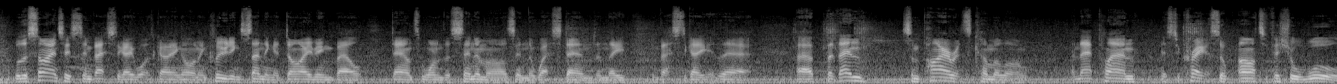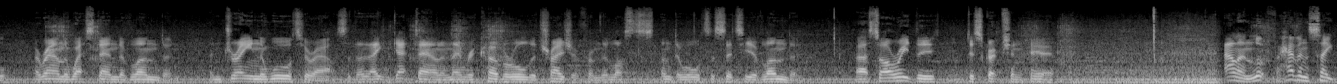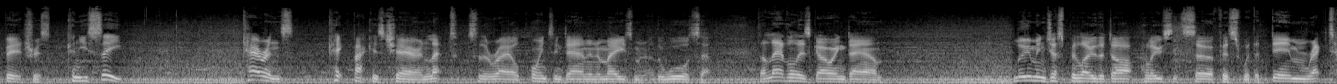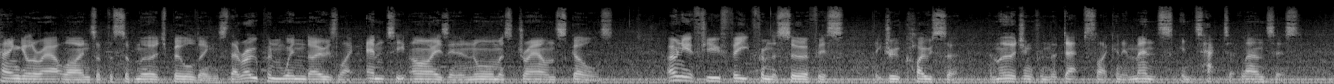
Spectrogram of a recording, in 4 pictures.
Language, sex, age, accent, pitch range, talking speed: English, male, 30-49, British, 110-130 Hz, 175 wpm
